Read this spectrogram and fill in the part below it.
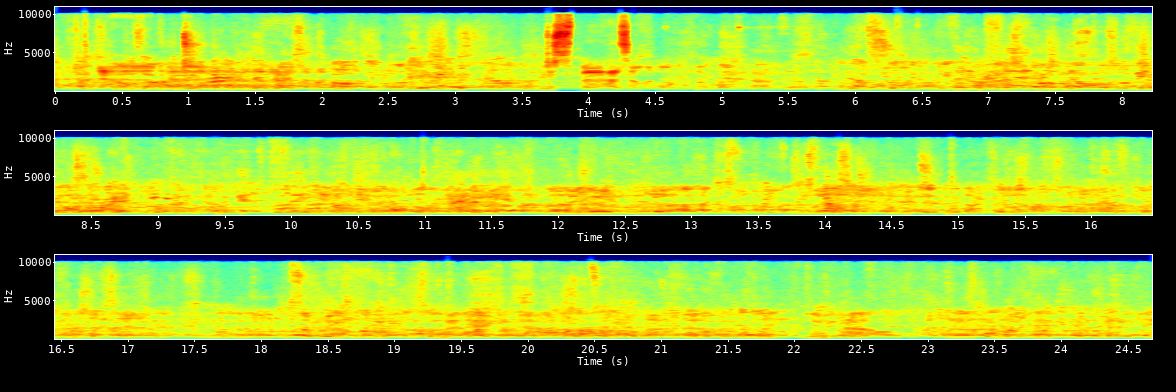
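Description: Many people chatter loudly all around.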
